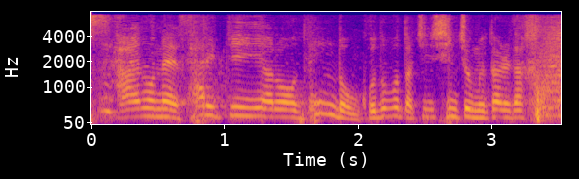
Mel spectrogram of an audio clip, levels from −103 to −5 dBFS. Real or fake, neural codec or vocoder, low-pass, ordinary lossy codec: fake; codec, 24 kHz, 0.9 kbps, WavTokenizer, medium speech release version 1; 7.2 kHz; none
